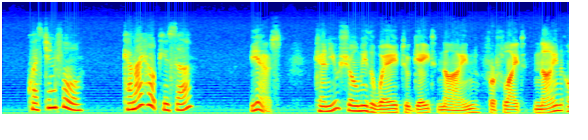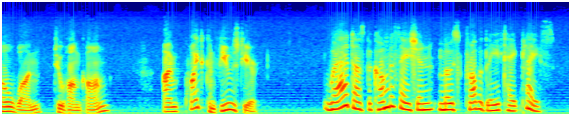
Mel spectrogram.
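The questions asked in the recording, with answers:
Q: Where does the conversation most probably take place?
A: At an airport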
